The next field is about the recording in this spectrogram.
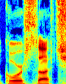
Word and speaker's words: Gorsuch: Trump nominates Neil Gorsuch. Is that how you say it? – Yes. – Gorsuch? Okay. – Exactly.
